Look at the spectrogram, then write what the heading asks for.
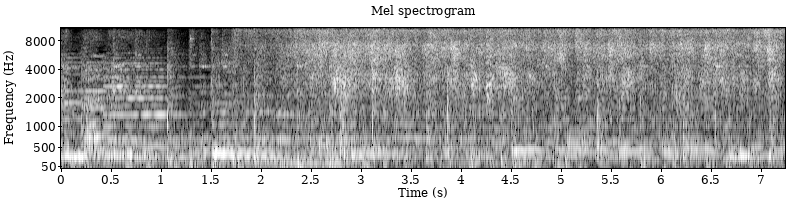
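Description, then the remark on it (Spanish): A shower runs steadily, a continuous broad hiss of spraying water lasting the whole time at an even level, with faint musical tones underneath. “La musiquita, el sonido de la ducha, ducha.”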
